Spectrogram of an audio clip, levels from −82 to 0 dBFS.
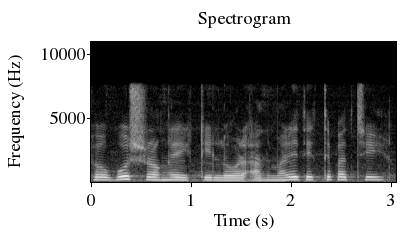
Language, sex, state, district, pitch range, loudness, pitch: Bengali, female, West Bengal, Alipurduar, 180-210 Hz, -17 LUFS, 200 Hz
